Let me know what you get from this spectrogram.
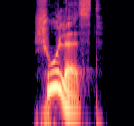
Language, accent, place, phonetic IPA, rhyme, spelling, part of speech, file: German, Germany, Berlin, [ˈʃuːləst], -uːləst, schulest, verb, De-schulest.ogg
- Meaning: second-person singular subjunctive I of schulen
